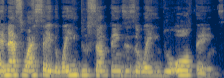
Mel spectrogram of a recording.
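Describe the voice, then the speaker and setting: A woman speaks with a Brooklyn accent. Her pitch is medium. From Brooklyn, New York. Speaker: life coach. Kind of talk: podcast interview.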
